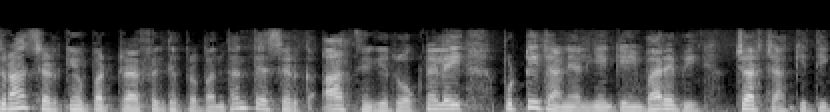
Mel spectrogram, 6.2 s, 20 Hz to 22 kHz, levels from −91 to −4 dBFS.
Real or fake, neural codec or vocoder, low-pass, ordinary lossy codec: real; none; 7.2 kHz; AAC, 32 kbps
